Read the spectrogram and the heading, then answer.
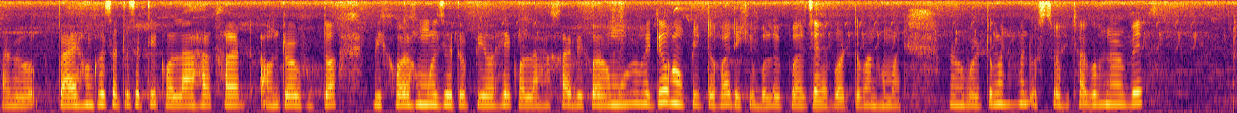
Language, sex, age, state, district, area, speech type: Assamese, female, 18-30, Assam, Nagaon, rural, spontaneous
